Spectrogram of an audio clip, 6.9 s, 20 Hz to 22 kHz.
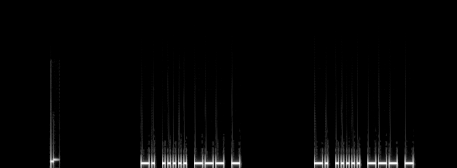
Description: Morse code, heard as a keyed tone, about 30 wpm, 700 Hz. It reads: N5OT N5OT
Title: Call Signs Repeated 3x - 30wpm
